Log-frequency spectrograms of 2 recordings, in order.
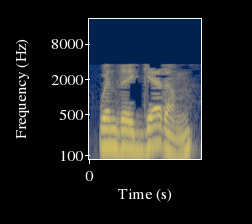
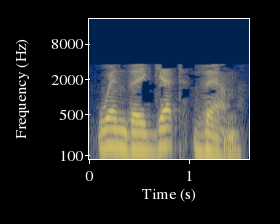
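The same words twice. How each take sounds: First: The word 'them' is shortened to 'em'. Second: The word 'them' is said in full. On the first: "he'll sometimes say M" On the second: "rather than"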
